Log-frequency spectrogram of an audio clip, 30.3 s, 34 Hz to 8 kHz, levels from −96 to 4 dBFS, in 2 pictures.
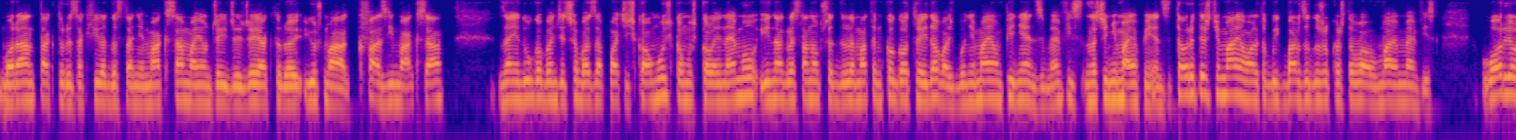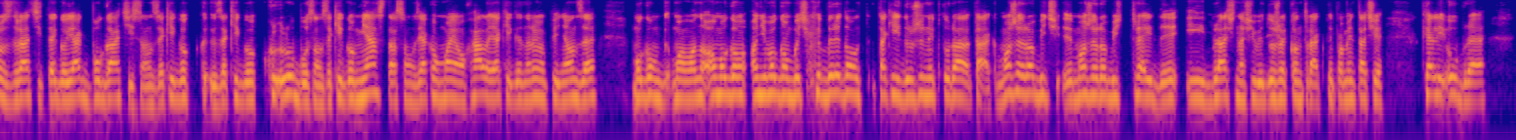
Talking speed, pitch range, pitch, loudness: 195 wpm, 160-185 Hz, 170 Hz, -24 LUFS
